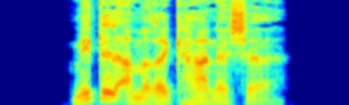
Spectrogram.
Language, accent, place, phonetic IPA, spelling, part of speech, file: German, Germany, Berlin, [ˈmɪtl̩ʔameʁiˌkaːnɪʃə], mittelamerikanische, adjective, De-mittelamerikanische.ogg
- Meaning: inflection of mittelamerikanisch: 1. strong/mixed nominative/accusative feminine singular 2. strong nominative/accusative plural 3. weak nominative all-gender singular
